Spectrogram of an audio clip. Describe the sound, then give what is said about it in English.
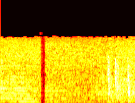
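A steady mechanical rumble and hum of an elevator runs throughout, briefly cutting out once, then a few metallic clunks near the end as the machinery stops and the elevator car arrives at a floor. “He kept grinning at me as I stepped out of the elevator.”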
